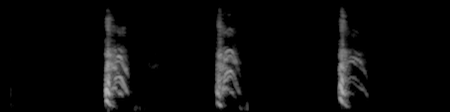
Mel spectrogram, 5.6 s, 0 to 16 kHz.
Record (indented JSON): {
  "three_cough_length": "5.6 s",
  "three_cough_amplitude": 32424,
  "three_cough_signal_mean_std_ratio": 0.23,
  "survey_phase": "beta (2021-08-13 to 2022-03-07)",
  "age": "45-64",
  "gender": "Female",
  "wearing_mask": "No",
  "symptom_none": true,
  "smoker_status": "Never smoked",
  "respiratory_condition_asthma": false,
  "respiratory_condition_other": false,
  "recruitment_source": "REACT",
  "submission_delay": "1 day",
  "covid_test_result": "Negative",
  "covid_test_method": "RT-qPCR",
  "influenza_a_test_result": "Negative",
  "influenza_b_test_result": "Negative"
}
